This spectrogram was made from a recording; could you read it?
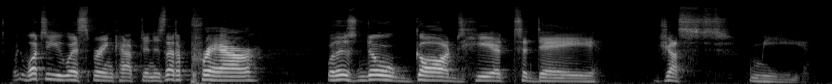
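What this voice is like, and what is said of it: Red Skull villain voice impression. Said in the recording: “I won't try to do the Johann Schmidt voice, but I will do my best.”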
